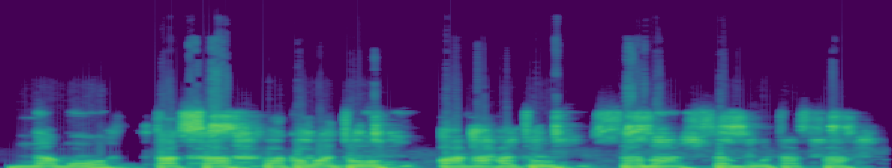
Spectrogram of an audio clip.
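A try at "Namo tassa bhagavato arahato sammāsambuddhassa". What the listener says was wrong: I hear it short. No way. See if you can make it long. Like when you say blue, you don't say blue. You say blue, right? So in the same way you say Namo, all right? You cannot say Namo. Doesn't work. Arahato is wrong. It needs to be Arahato, Bhagavato. All right? You need to add there the length. Otherwise, it's not right.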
